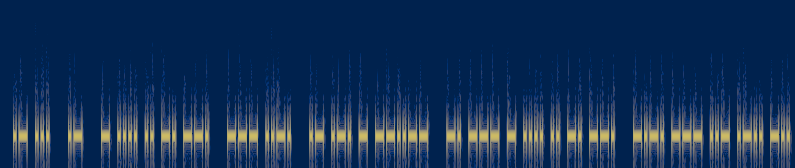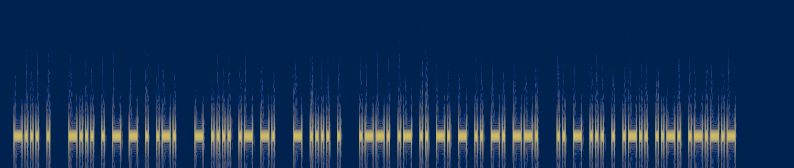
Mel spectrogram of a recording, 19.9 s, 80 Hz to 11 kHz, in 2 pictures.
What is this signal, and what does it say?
Morse code, heard as a keyed tone, about 36 wpm, 700 Hz. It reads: AS A THING OF ART, NOTHING COULD BE BETTER THAN THE PAINTING ITSELF.
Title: Sentences from Top 1000 Words - Review Part 6 - 35wpm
